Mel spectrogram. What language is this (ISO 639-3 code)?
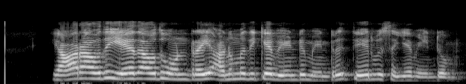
tam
